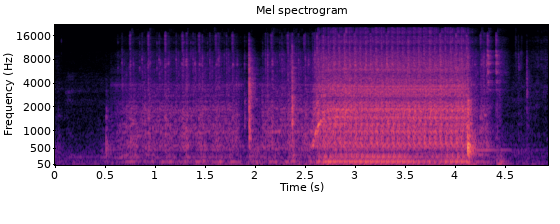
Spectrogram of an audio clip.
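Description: A sewing machine stitching quilt pieces together runs in a close, loud, steady whirring burst of rapid needle strokes, preceded by a few short clicks and handling sounds, with a voice speaking over part of it.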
